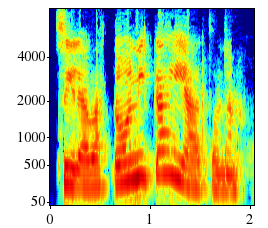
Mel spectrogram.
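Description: Woman teacher, patient, explains with examples, higher voice, muffled video-call sound. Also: very animated, normal speed. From Ecuador. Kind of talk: online class lesson.

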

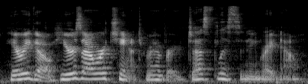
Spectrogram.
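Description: A woman music teacher leading a children's lesson, speaking slowly and clearly and chanting rhythms for the class to copy. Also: a little high, sharp tone.

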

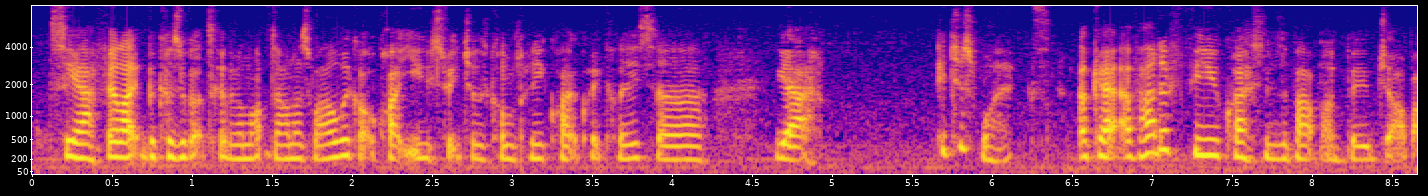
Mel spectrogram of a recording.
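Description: A beauty vlogger in her twenties talks her way through a get-ready-with-me video indoors in her bedroom, casual and rambling with lots of "like" and "um." Her fairly high voice carries vocal fry, and she is losing it, sounding a bit hoarse.

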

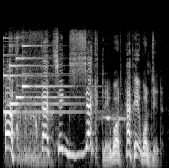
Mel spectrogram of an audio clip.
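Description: Slightly high and slow, her voice swings dramatically in pitch. She narrates a kids' game with sing-song encouragement and praise, a scripted script aimed at young children, with the game audio set over loud music.

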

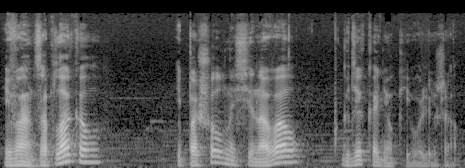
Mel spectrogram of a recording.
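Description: A man's voice: sits low, big pitch swings, normal speed, mellow, faint music behind. A man in his sixties from Russia, a stage actor reading a fairy tale in rhythmic verse with theatrical delivery. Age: 60s. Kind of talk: storytelling in rhyming verse.

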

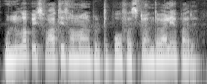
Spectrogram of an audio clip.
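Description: A man's voice: fairly high pitch, fairly even intonation, racing, darkish tone, no echo, lo-fi sound, close to an everyday voice. A man voicing a bossy young man in a cartoon who scolds his friend. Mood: scolding. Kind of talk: cartoon voice acting.

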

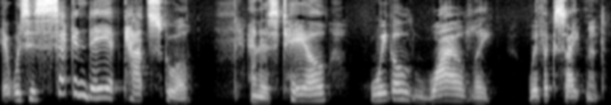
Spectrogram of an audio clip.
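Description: Slow, animated woman reading a storybook. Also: mid-range voice, poor audio. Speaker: children's story reader at a church service. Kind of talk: reading a picture book aloud to children. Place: church.

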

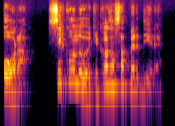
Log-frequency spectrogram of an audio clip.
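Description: A man's voice: sits high, huge pitch swings, normal speed, a little mellow, slightly rough. Emphatic man commenting. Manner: emphatic, rhetorical questions to viewers. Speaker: video host. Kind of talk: commentary answering comments on recorded clips.

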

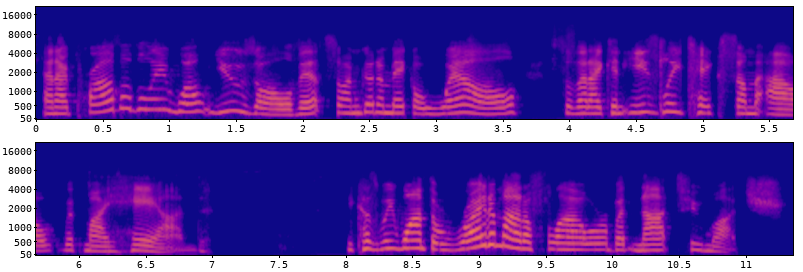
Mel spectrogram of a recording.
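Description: Chatty woman running a live cooking demonstration, with a fairly high voice, talking through each step as she works the dough. The sound is muffled and dry, with no room echo. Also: animated, normal speed, fairly bright tone. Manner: chatty, explains while working with her hands. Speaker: cooking class instructor.

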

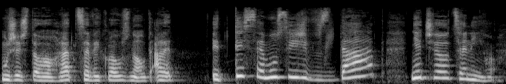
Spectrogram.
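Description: A woman's voice: medium pitch, animated, natural voice. An actress in a radio play voicing a sceptical woman who teases and bargains in a dry, colloquial way. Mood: bargaining. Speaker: actor in radio drama. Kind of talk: Czech radio play acting.

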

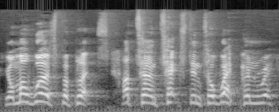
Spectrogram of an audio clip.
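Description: A man delivers a battle rap verse in a high, piercing register. His tone is bright and edgy, and his rhymed insults come out brash and rapid-fire. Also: fairly even intonation. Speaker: battle rapper. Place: live battle venue.

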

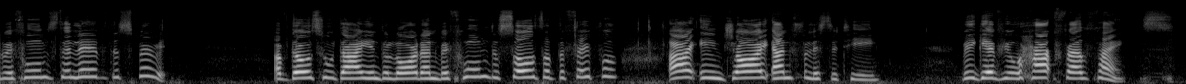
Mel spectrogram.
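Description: A woman officiating a burial at a graveside outdoors, reading the funeral liturgy in a measured, solemn recitation. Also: high voice, a bit bright, no echo.

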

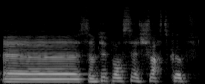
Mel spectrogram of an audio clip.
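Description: A man's voice: mid-range voice, steady tone, unhurried. A young man streaming a horror game, reacting in informal, slangy, joking commentary. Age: young adult.

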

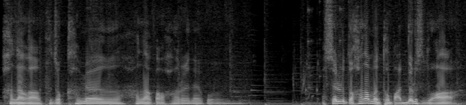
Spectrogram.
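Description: A man streaming a game, grumbling and swearing at it, then breaking into sudden high shouts. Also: measured pace, faint music behind. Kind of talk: frustrated live gameplay commentary.

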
